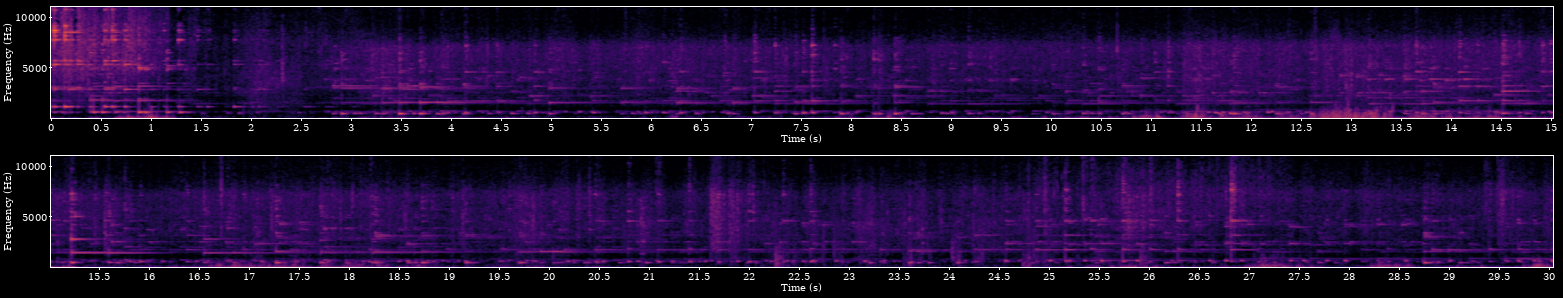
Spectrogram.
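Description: Bells on a moving flock of sheep and goats clanking and jingling continuously, several bells of different pitches ringing together, over a low gusty rumble.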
